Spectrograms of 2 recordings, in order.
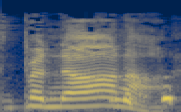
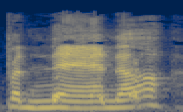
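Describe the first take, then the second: First: BANANA with a broad "ah"; Australian banana. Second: BANANA as ba-NAN-uh, slowly; mock American banana. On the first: Shown as a demonstration. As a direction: insist on "banana" as ba-NAH-na. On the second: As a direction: imitate "banana" with the A of "cat". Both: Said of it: "It's not banana".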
